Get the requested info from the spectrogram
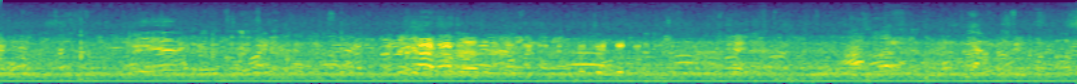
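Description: Indistinct, distant calls and shouts from a soccer match, over a steady low hum throughout; the voices are busiest about four seconds in.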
